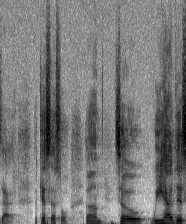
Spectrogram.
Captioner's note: speaks foreign language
